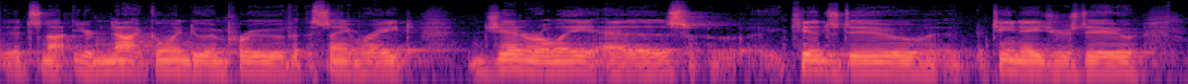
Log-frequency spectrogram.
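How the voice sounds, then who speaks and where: Fairly even intonation at a very slow pace, with audible room echo. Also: man, fairly low pitch for a man. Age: 60s. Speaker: table tennis coach. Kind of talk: tutorial. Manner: halting.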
